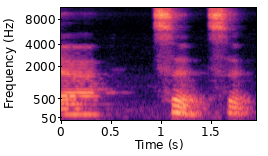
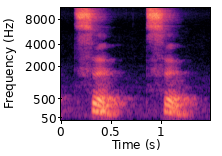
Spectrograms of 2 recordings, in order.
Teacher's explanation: এটার উচ্চারণও হচ্ছে আপনার ওই ছ, ছ, মানে সম্পূর্ণ মাড়ির হচ্ছে উপরের দাঁতের মাড়ির সাথে না, একটু নিচে থেকে আরকি জিহ্বাটা লেগে যাবে।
